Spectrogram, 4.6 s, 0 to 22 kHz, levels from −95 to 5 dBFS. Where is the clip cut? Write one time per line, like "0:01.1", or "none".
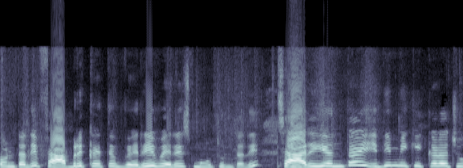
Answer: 0:02.8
